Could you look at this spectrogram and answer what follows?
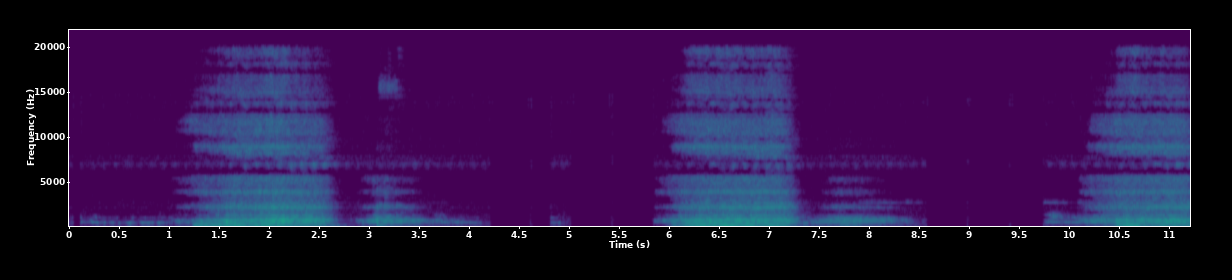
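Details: Sleeping girl snoring loudly, with teeth grinding and delirium noted; loud rattling snores on each breath in, quieter breaths out, about 13 breaths a minute; heavy snoring.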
